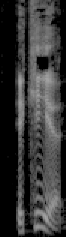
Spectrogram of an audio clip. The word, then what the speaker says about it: IKEA: IKEA, or IKEA, IKEA is how you say it in Swedish, by the way. So if you want to sound Swedish when you go to IKEA, uh, IKEA, say IKEA.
